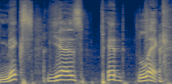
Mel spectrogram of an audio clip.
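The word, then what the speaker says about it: Mxyzptlk: And he went syllable by syllable of Mix Yes Pid Lick.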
